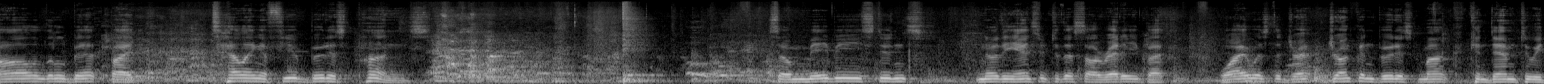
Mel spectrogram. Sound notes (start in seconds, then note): 4.3 laughter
